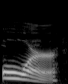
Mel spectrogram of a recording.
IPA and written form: ɔr (or)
